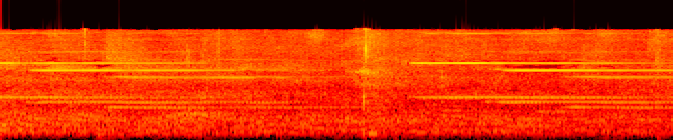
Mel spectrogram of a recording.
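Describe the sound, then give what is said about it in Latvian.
A steady electric bell rings continuously for several seconds in a parliament chamber, calling members to a vote on a bill, a sustained tone over a murmur of voices, with no one speaking. “Lūdzu zvanu.”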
